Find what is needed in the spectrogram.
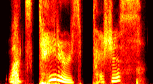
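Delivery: strained, slow Gollum try; forcing out a weak Gollum voice; first Gollum attempt. Urged by friends, a slow, strained Gollum attempt. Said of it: "Do it".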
